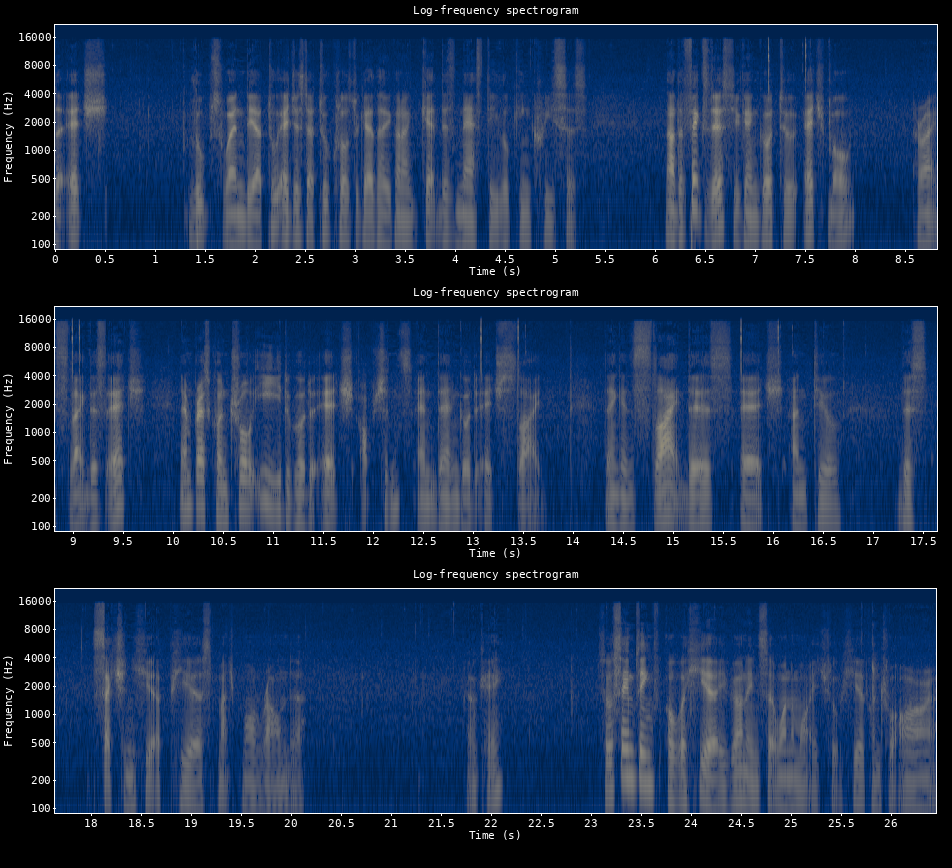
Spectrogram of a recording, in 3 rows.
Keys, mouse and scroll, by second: 0.5 shift+middle click, 1.3 shift+middle click, 1.9 middle click, 3.0-3.4 scroll up 1, 3.4 middle click, 4.0 shift+middle click, 5.3 scroll down 1, 5.5 middle click, 6.2 shift+middle click, 7.4 ctrl+Tab, 7.4 click, 7.7 shift+middle click, 8.5-9.0 scroll up 1, 9.0 right click, 9.4 middle click, 10.5 ctrl+e, 13.3 click, 16.3 scroll down 1, 16.4 middle click, 18.3 scroll up 1, 18.6 middle click, 19.4 scroll down 1, 19.7 middle click, 20.3 scroll down 1, 20.5 middle click, 22.0 shift+middle click, 22.4-23.9 scroll up 2, 23.9 shift+middle click, 25.7 ctrl+r.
